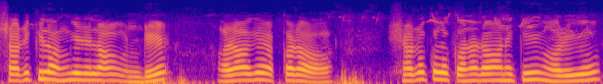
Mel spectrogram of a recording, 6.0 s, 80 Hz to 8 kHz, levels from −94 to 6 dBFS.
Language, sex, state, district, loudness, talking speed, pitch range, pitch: Telugu, male, Andhra Pradesh, Sri Satya Sai, -13 LUFS, 90 wpm, 205-235 Hz, 220 Hz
